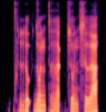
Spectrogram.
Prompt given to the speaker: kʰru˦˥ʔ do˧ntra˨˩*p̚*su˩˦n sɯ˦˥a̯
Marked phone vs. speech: incorrect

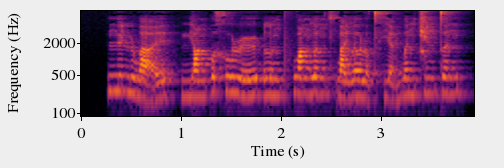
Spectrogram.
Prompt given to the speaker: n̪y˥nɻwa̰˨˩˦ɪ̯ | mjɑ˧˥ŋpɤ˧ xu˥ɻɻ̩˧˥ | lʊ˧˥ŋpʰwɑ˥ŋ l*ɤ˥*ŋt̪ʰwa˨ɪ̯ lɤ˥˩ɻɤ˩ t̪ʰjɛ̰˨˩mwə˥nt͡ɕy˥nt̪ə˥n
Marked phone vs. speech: correct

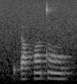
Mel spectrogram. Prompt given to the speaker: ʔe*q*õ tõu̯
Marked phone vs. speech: correct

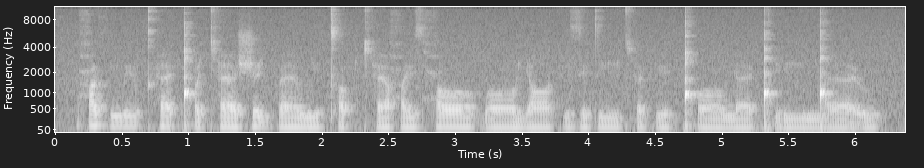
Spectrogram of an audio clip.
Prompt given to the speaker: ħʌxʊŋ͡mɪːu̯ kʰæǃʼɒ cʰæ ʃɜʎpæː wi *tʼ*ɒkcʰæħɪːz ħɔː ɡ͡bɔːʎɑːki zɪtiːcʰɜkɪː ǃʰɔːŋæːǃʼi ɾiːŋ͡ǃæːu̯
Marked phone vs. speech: correct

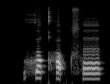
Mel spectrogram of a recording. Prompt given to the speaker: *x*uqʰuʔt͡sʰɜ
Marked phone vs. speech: correct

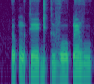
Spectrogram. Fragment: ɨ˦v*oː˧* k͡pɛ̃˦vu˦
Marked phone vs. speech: correct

